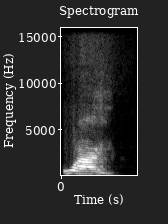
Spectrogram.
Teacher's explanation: Semivogal U, vogal A e semivogal I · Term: tritongo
